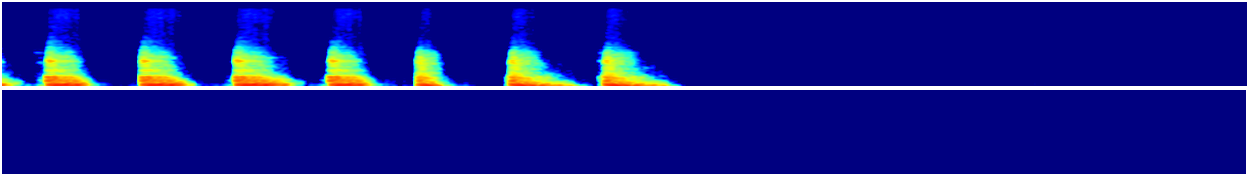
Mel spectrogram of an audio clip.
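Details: Korotkoff sounds heard during sphygmomanometer cuff deflation, present only while cuff pressure lies between systolic and diastolic; high blood pressure.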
